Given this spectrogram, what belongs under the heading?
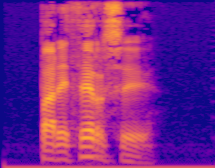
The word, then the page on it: parecerse: espagnol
